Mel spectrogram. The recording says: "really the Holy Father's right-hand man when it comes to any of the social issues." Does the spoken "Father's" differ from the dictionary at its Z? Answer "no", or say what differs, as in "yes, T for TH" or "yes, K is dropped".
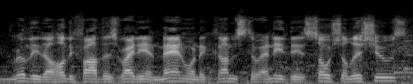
no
